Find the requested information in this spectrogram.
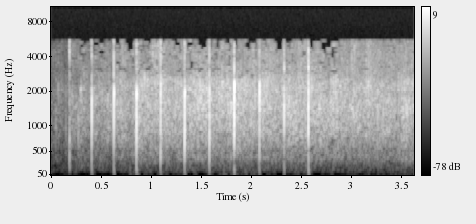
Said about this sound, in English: And if you uh, served, I want you to stand. We want to give you a quick round of applause for your service. Go ahead and stand up. Let's give them a hand.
